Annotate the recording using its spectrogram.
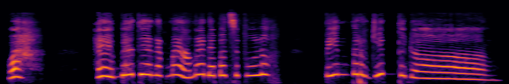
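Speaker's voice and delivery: high, loud, acted praise with drawn-out endings; hammed-up mom cheering her child; lavish the praise, stretching the last words; gushing proud mother. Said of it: "Mamahnya bilang".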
